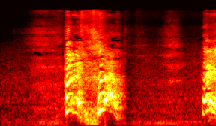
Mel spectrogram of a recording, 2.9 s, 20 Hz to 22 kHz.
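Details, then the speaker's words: Girl doing a COVID-19 nasal self-swab test, swabbing the other nostril for 15 seconds: a quick inward gasp, then a loud explosive sneeze with a second burst beginning; she says she just sneezed twice. "okay um thank you i just sneezed twice hold on"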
